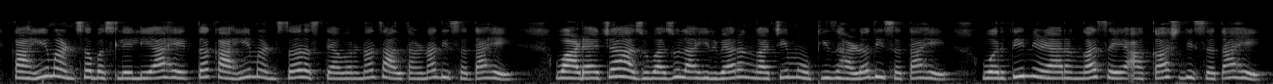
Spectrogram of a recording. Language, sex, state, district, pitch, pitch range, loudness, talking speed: Marathi, female, Maharashtra, Pune, 290 Hz, 280-320 Hz, -29 LUFS, 120 wpm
